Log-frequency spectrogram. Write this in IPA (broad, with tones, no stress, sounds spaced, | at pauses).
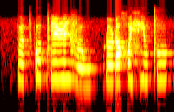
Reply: p ɵ˧ t͡sʼ o˦ tʼ i˦ ɭ i˦ v ɵ˨ w | ɽ o˧ ɽ ɐ˦ χ ʉ˧ fʲ ɐ˦ w tʼ u˦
